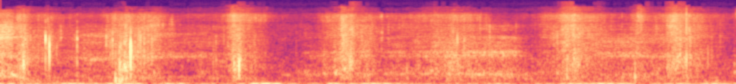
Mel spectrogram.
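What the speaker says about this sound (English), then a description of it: "Hopefully you can hear the crunch underfoot of the icy conditions." Footsteps crunch over icy ground outdoors in winter, several crisp, uneven steps close by, moderately quiet, with no talking.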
